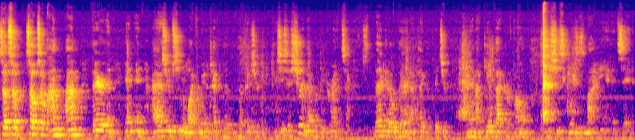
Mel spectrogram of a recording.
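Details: Adult man with stuttering, with audible word repetitions: stuttering.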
